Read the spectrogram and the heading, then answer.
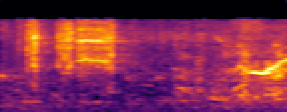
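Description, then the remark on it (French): A lyrebird mimics the shutters of different camera models: a few sharp mechanical clicks and a brief whirring burst, then a thin, rising whistle near the end. “Différents modèles.”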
